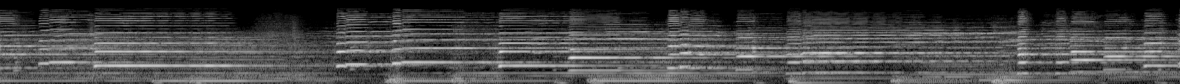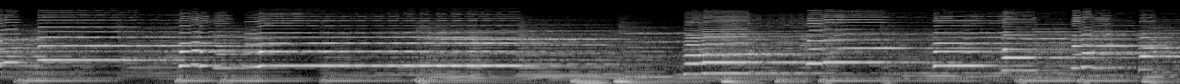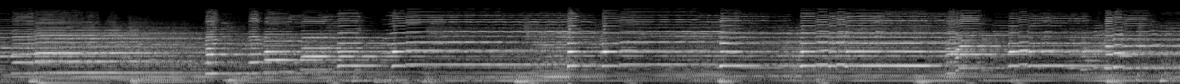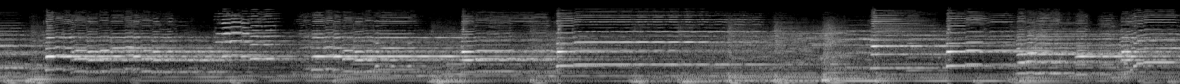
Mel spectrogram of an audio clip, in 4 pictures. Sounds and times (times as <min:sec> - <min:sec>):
Harmonica: 0:00.0 - 0:47.2.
